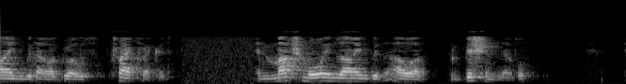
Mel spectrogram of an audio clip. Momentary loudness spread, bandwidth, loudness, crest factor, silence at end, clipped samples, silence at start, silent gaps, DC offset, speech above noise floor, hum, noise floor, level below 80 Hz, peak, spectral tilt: 19 LU; 5 kHz; -25 LUFS; 18 dB; 1 s; under 0.1%; 0 s; none; under 0.1%; 39 dB; none; -64 dBFS; -74 dBFS; -8 dBFS; -8 dB/octave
